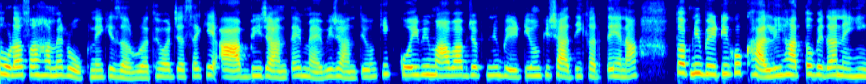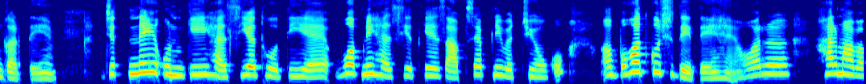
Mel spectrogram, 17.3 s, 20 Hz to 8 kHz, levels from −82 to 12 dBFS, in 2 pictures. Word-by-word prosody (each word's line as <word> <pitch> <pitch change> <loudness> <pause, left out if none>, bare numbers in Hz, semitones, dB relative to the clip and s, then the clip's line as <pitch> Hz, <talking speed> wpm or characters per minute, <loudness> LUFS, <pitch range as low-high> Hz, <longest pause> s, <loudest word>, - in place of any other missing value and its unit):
थोड़ा-सा 255 -1 +4
हमें 245 0 0
रोकने 200 -3 -3
की 220 +2 -5
ज़रूरत 180 -1 -3
है 215 - -6
और 205 - -1
जैसे 215 +2 -6
कि 255 +4 -2 0.2
आप 195 +2 +9
भी 235 - -3
जानते 190 -1 0
हैं, 235 - -4
मैं 180 -7 -3
भी 210 - -4
जानती 205 -3 -4
हूँ 205 +1 -6
कि 285 0 -7
कोई 250 0 +3
भी 270 - -1
माँ-बाप 240 +1 +5
जब 250 - 0
अपनी 250 0 -6
बेटियों 230 +4 -2
की 250 +1 -10
शादी 220 -3 +1
करते 215 +2 -3
हैं 210 - -2
ना 195 +3 0 0.4
तो 320 - +7
अपनी 305 0 +4
बेटी 275 +2 +2
को - - +5
खाली 205 +4 +5
हाथों 265 +1 +4
विदा 250 -1 +2
नहीं 220 -3 -3
करते 155 -3 -6
हैं। 160 -2 -6 0.5
जितनी 285 +4 +2
उनकी 265 -2 -1
हैसियत 250 +4 0
होती 220 -1 -4
है, 205 0 -1
वो 295 +6 +2
अपनी 290 -1 +3
हैसियत 225 -3 -6
के 240 - -2
हिसाब 200 -6 -2
से 270 - -3
अपनी 255 -1 -6
बच्चियों 205 -1 -6
को 195 - -9 0.4
अ, 250 - 0
बहुत 345 +6 +6
कुछ 335 -4 -2
देते 170 -4 -3
हैं 175 -2 -8
और 245 +6 -5 0.6
हर 295 0 +4
माँ-बाप 260 -5 +2
230 Hz, 210 wpm, -23 LUFS, 200-260 Hz, 0.6 s, आप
